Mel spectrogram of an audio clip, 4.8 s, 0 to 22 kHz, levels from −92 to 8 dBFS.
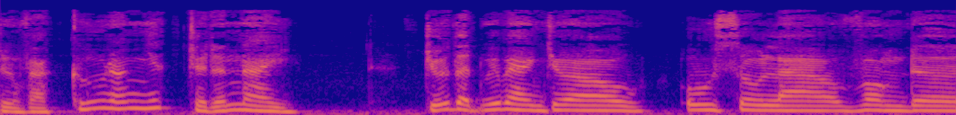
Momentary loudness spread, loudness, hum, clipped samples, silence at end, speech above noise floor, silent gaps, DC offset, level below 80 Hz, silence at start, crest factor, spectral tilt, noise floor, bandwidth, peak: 5 LU; -28 LUFS; none; under 0.1%; 0 s; 24 dB; none; under 0.1%; -54 dBFS; 0 s; 14 dB; -5.5 dB/octave; -51 dBFS; 15.5 kHz; -14 dBFS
